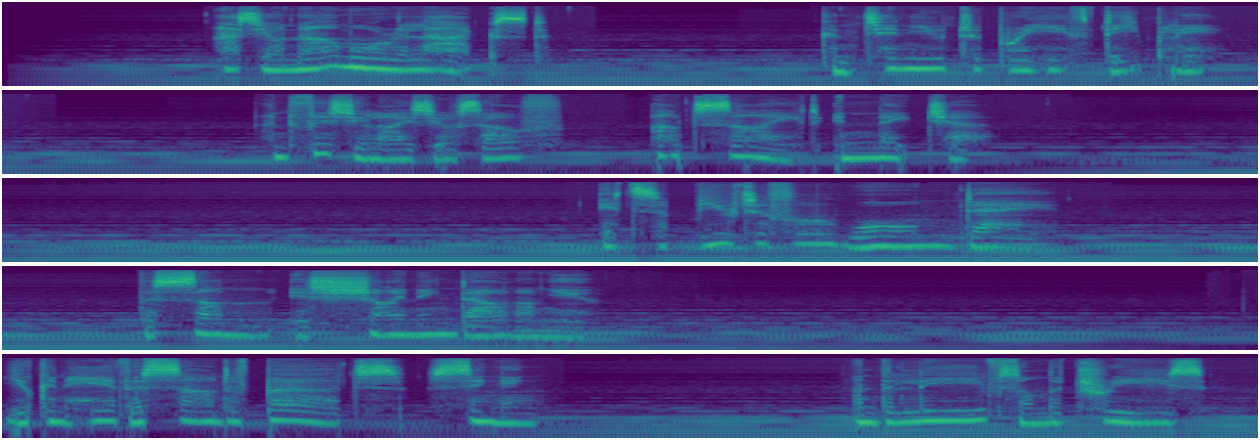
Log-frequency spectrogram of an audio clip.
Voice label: relaxing and calming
